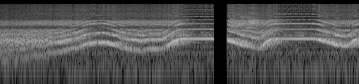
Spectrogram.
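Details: Homemade Polones PI (pulse induction) metal detector with coil, sensitivity test with a small piece of metal held off the ground: a clear warbling tone swoops up and holds high as the metal passes; normal target response.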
